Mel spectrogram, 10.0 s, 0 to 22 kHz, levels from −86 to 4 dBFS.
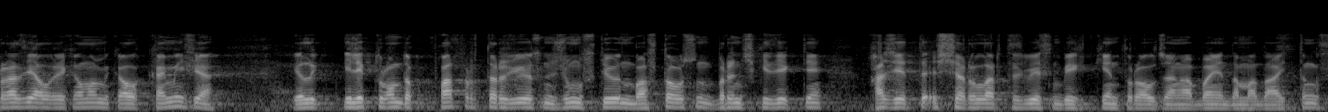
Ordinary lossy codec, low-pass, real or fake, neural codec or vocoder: none; 7.2 kHz; real; none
